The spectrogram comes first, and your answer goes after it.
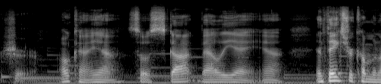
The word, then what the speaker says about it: Balliet: Uh, Balier. Balier. Okay. Nice. Okay. That's how the younger generation is is how pronounces it pronounces it.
